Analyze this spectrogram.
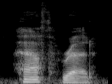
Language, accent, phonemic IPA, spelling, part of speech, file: English, US, /hæfˈɹɛd/, half-read, adjective, En-us-half-read.ogg
- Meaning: 1. Partly read 2. Inadequately or superficially educated by reading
